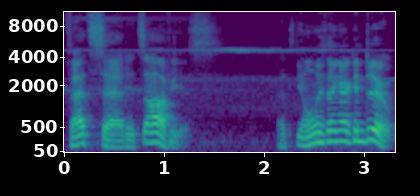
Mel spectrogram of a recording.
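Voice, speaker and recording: In a fairly high, sing-song voice at normal speed, a man reads a visual novel's first-person narration aloud, earnest and dramatic, commenting as he goes. Game music sits in the background.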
